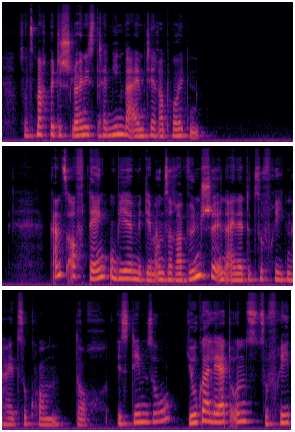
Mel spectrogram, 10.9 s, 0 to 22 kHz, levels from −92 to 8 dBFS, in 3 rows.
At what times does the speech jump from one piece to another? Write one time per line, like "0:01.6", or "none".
0:01.2
0:05.5
0:06.7
0:08.1
0:09.5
